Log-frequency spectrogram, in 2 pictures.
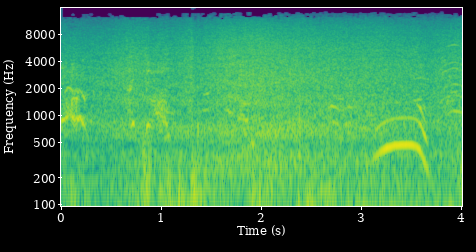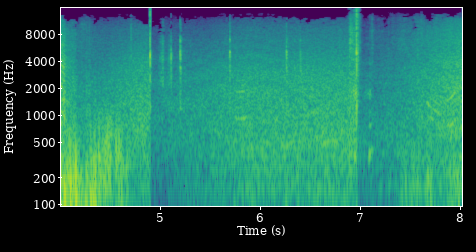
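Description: Beach ambience: a steady rush of surf with voices of people around, which drops off suddenly about four seconds in to a quieter background broken by a couple of sharp clicks.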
